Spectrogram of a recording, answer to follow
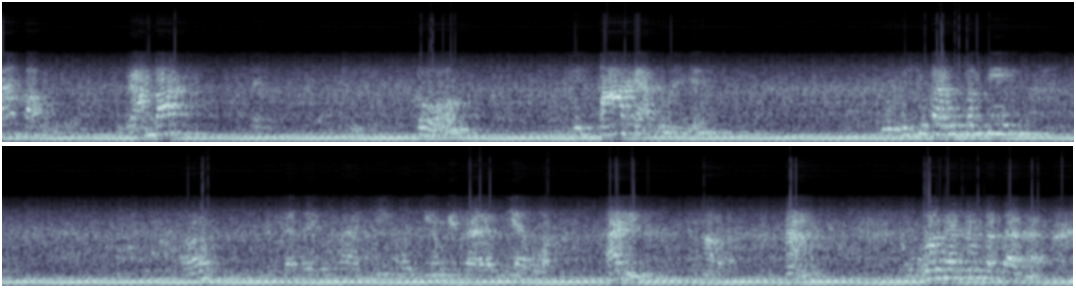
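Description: Indistinct speech in short, broken phrases over a loud, steady low-pitched hum.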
